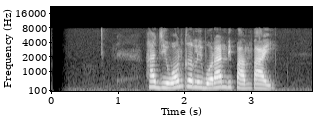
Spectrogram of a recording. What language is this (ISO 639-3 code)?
sun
